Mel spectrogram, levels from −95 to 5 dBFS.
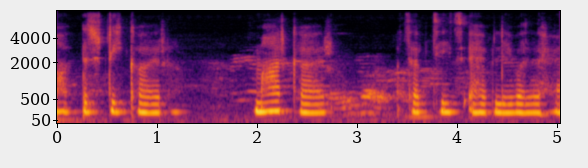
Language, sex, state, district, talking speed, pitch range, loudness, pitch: Hindi, female, Jharkhand, Deoghar, 70 wpm, 190-210 Hz, -17 LUFS, 195 Hz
